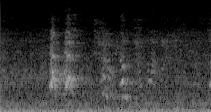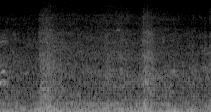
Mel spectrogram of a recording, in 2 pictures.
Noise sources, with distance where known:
dog barking or whining, near

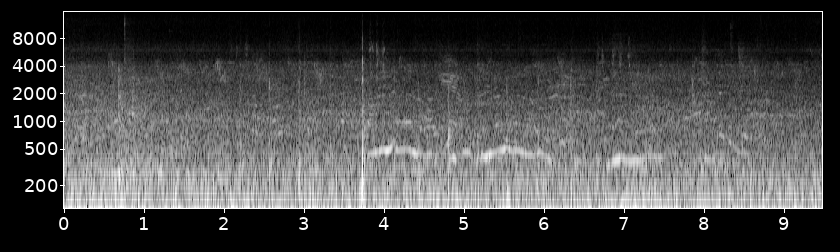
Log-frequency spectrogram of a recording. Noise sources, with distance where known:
person or small group talking, far

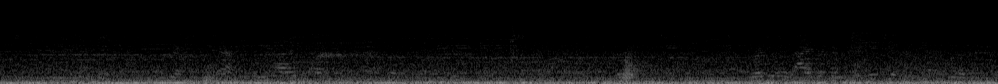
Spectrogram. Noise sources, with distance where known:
music from an unclear source, near
person or small group talking, near

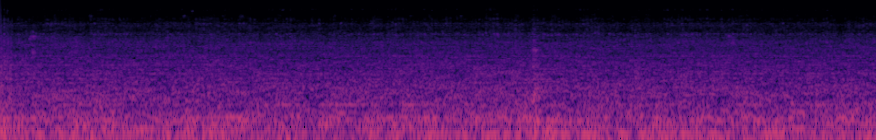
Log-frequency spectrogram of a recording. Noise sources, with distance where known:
engine of unclear size

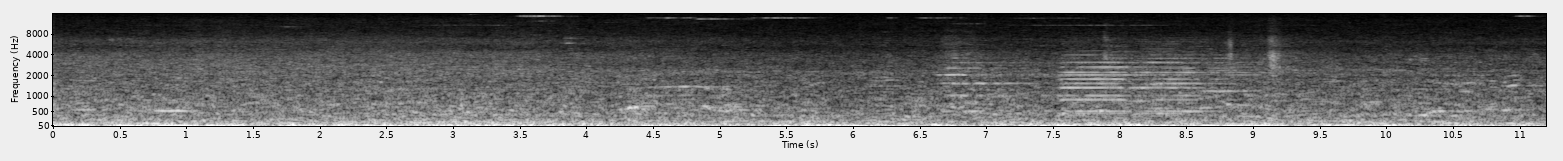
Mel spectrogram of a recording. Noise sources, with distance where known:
car horn, near
person or small group shouting

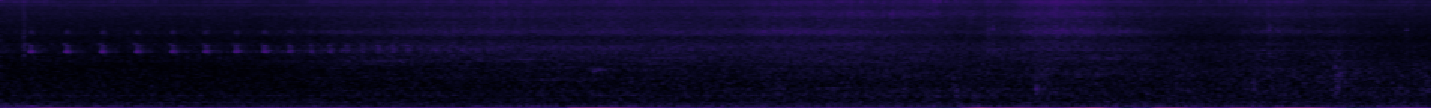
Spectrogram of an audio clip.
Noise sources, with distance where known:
background noise

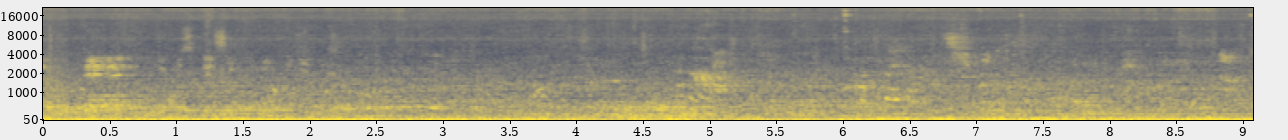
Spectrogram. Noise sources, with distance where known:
person or small group talking, near

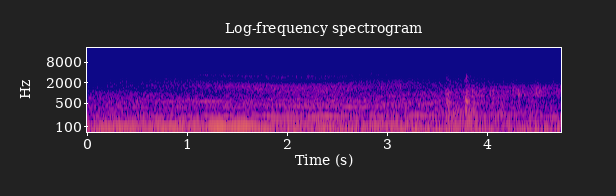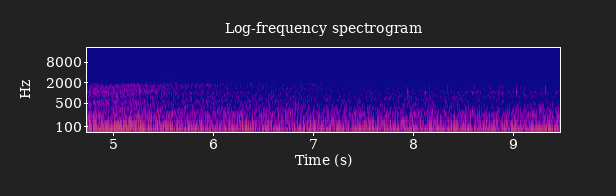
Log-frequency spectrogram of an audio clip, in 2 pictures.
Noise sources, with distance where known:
engine of unclear size

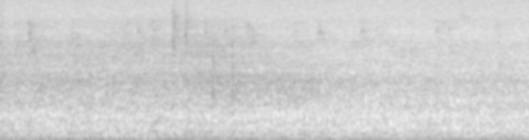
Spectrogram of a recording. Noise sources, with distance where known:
background noise

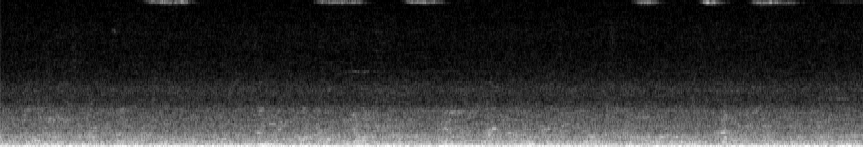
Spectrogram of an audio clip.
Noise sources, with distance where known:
person or small group talking, far

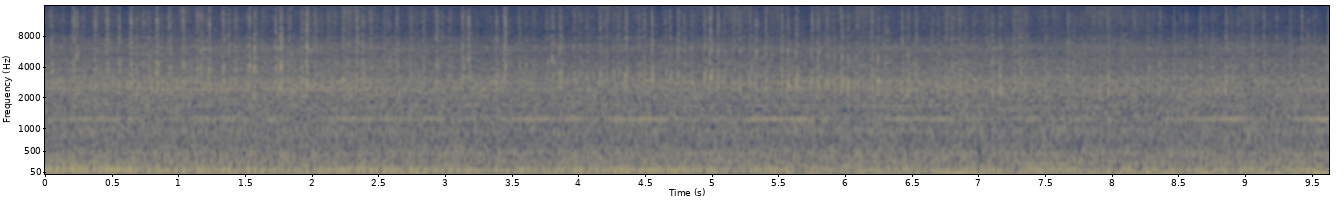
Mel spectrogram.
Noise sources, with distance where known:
engine of unclear size

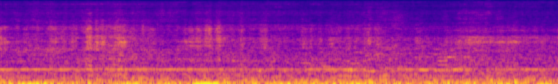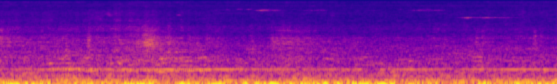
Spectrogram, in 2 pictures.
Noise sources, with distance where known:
person or small group talking, far

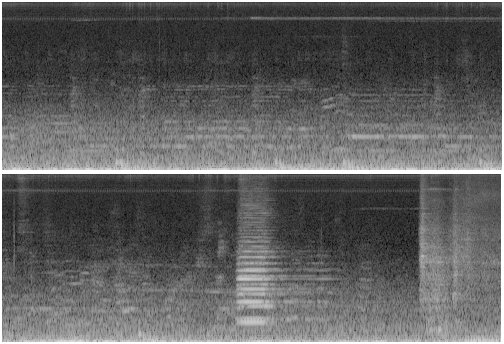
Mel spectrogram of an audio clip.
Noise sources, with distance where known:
medium-sounding engine, near
car horn, near
music from a moving source, far

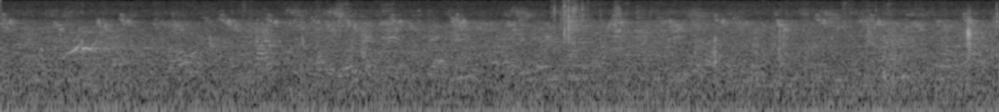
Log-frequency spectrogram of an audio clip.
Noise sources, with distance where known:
person or small group talking, far

